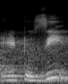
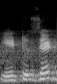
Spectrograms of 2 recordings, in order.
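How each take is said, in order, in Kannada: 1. ಕೊನೆಯ ಅಕ್ಷರವನ್ನ 'zee' ಅಂತ ಉಚ್ಚರಿಸ್ತಾರೆ. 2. ಕೊನೆಯ ಅಕ್ಷರವನ್ನ 'zed' ಅಂತ ಉಚ್ಚರಿಸ್ತಾರೆ. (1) "ಈಗ ಎ ಟು ಝಿ ಅಂತಲೇ ಕರೆಯೋದು" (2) "ಎ ಟು ಝೆಡ್ ಅನ್ನೋ ಅಲ್ಲ"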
